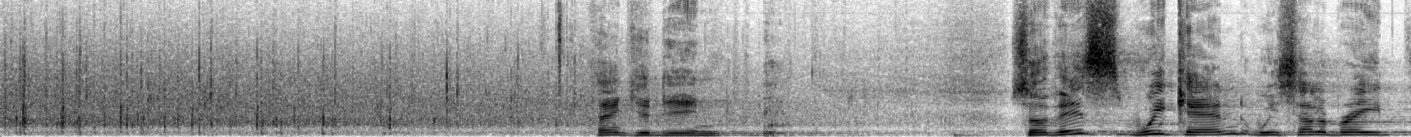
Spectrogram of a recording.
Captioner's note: applause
